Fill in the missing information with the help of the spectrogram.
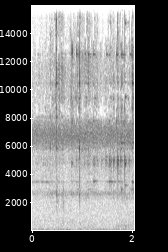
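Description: An old glass light bulb, removed from its fixture, is shaken and rattles like maracas, its loose broken pieces giving a faint, high, jingling clatter over a low rumble. The rattle shows the bulb is broken.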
